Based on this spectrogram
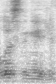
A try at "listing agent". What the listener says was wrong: Sound like listening. List agent. Listing agent.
